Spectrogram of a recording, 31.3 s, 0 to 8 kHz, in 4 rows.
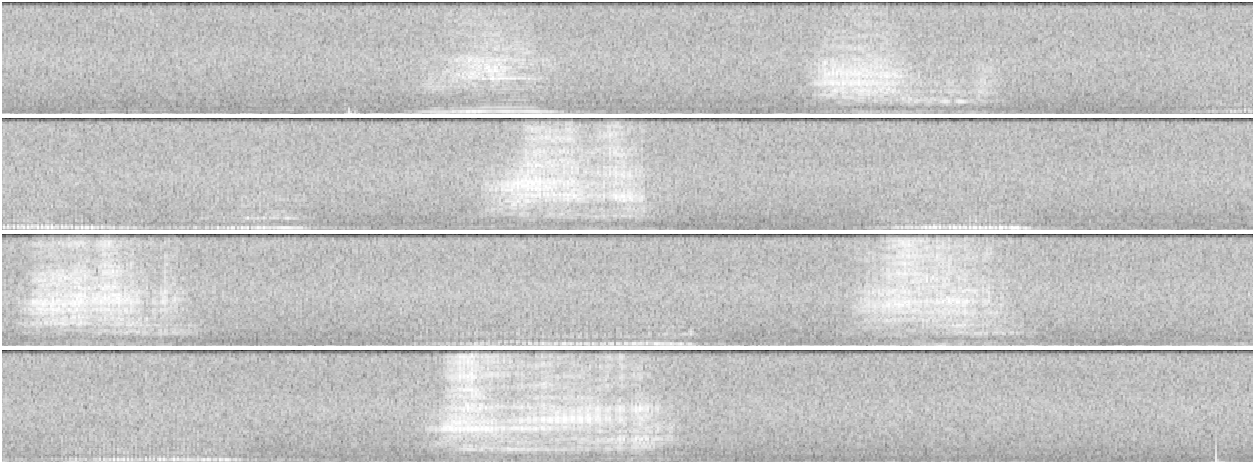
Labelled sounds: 3.0	3.4	humpback whale, 2.4 to 2.7 kHz
5.1	6.1	humpback whale, 0.80 to 1.5 kHz
9.3	9.7	humpback whale, 0.80 to 1.2 kHz
11.2	11.8	humpback whale, 0.83 to 2.7 kHz
15.8	16.9	humpback whale, 0.83 to 2.7 kHz
18.6	18.9	humpback whale, 0.86 to 1.0 kHz
19.7	20.0	humpback whale, 0.80 to 0.93 kHz
21.5	21.8	humpback whale, 1.4 to 1.6 kHz
26.1	27.6	humpback whale, 0.80 to 4.1 kHz

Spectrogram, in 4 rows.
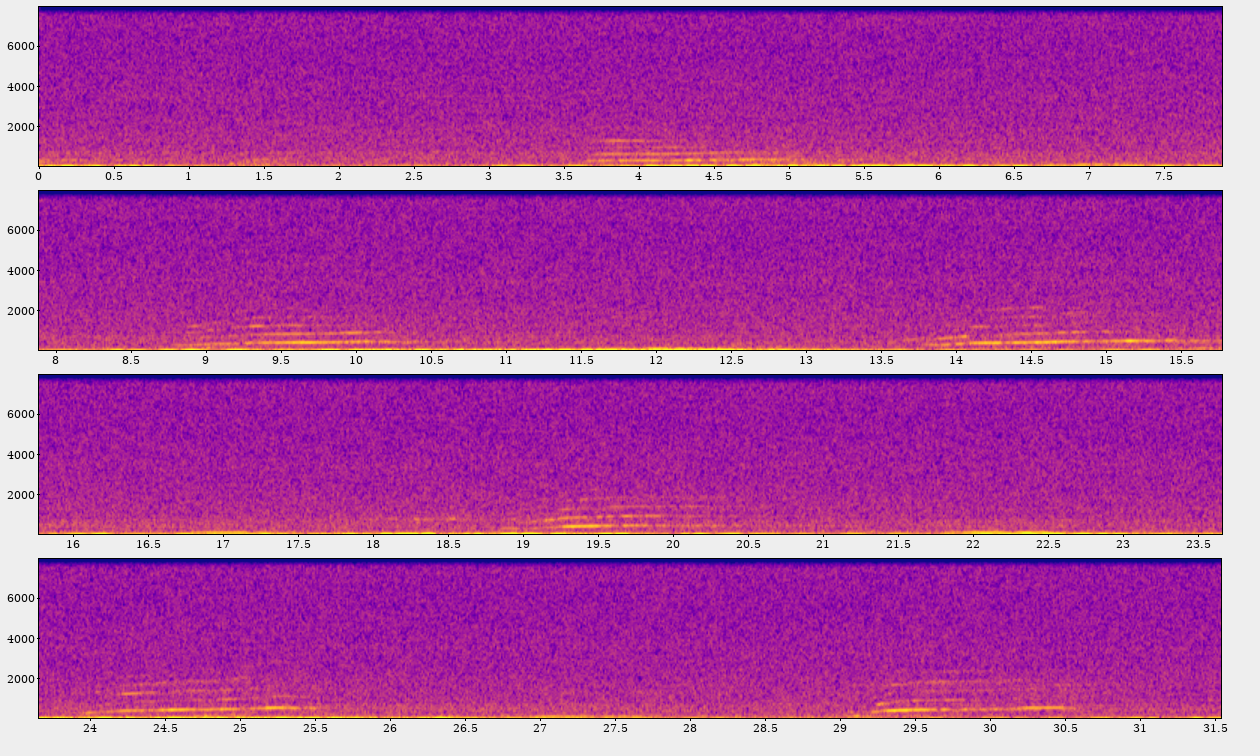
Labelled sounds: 3.7	4.1	humpback whale, 1.2 to 1.4 kHz
9.2	10.1	humpback whale, 0.80 to 1.3 kHz
14.3	14.6	humpback whale, 0.80 to 0.93 kHz
19.2	19.9	humpback whale, 0.80 to 1.5 kHz
24.2	25.5	humpback whale, 1.1 to 2.0 kHz
29.2	29.8	humpback whale, 0.80 to 1.9 kHz

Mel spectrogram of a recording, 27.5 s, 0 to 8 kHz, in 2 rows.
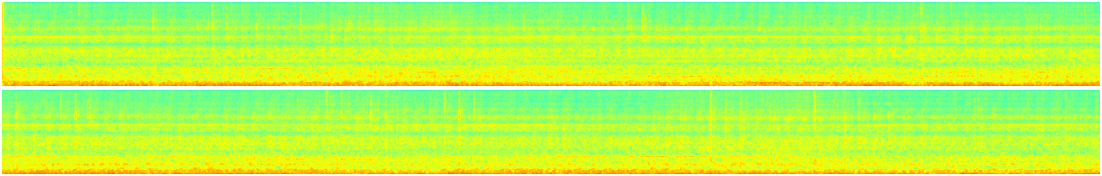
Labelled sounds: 0.2	0.5	vessel noise, 1.9 to 2.3 kHz
24.6	24.9	vessel noise, 2.1 to 2.2 kHz

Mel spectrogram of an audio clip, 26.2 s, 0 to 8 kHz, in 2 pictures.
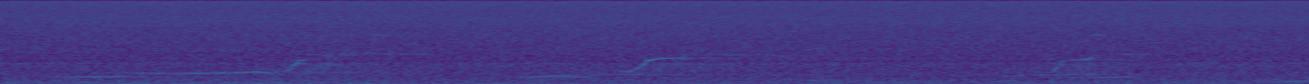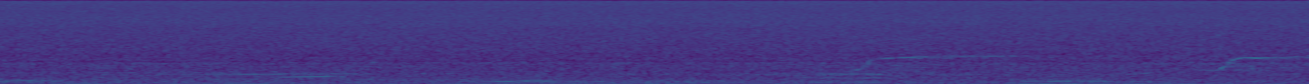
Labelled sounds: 6.4	6.9	humpback whale, 0.80 to 1.1 kHz
10.7	11.0	humpback whale, 0.83 to 0.99 kHz
22.1	22.4	humpback whale, 0.90 to 1.0 kHz
25.4	25.8	humpback whale, 0.80 to 1.0 kHz

